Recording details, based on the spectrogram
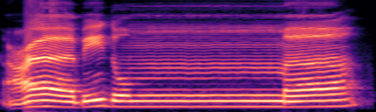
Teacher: دال کو میم سے ملاتے ہوئے غنہ کریں پھر ما پڑھیں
